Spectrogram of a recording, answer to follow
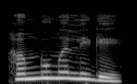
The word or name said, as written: ಹಂಬುಮಲ್ಲಿಗೆ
